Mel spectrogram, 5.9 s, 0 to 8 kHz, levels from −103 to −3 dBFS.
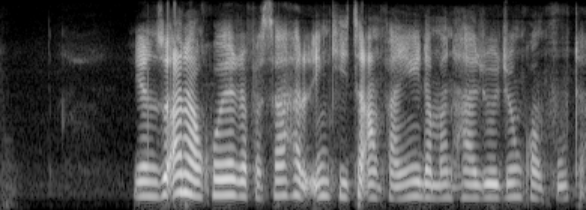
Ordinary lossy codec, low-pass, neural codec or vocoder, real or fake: none; none; none; real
